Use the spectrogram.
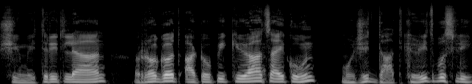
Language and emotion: Goan Konkani, fearful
